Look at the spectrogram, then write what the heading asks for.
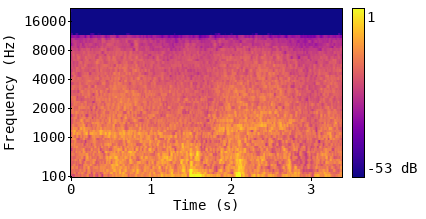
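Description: Thunderstorm in the game Jurassic World Evolution 2, a steady roar of wind and rain with two low thunder rumbles about half a second apart, no voices.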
